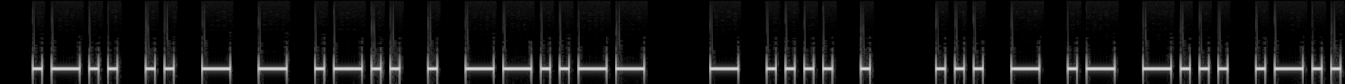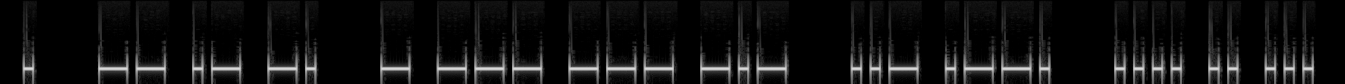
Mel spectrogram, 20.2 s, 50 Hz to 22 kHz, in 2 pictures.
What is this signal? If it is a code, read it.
Morse code, heard as a keyed tone, about 17 wpm, 700 Hz. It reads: LITTLE, THE STABLE MAN TOOK UP HIS
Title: Sentences from Top 1500 Words 17wpm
